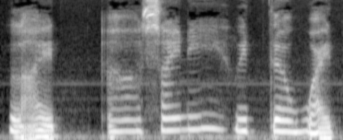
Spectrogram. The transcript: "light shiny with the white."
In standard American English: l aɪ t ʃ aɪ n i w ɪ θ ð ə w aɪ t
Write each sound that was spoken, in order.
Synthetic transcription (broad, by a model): l aɪ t s aɪ n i w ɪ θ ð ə w aɪ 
